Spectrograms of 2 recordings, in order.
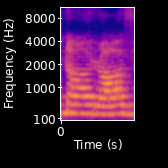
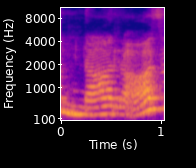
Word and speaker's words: नाराज: है ना कि तुम नाराज ना होना तो नाराज सही शब्द है ना कि नराज ऐसे ही सप्ताहिक नहीं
